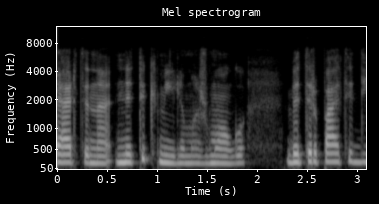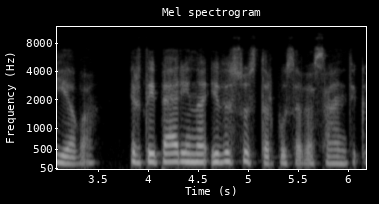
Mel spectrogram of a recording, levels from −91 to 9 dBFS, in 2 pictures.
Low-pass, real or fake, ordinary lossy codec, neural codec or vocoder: 7.2 kHz; real; Opus, 24 kbps; none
